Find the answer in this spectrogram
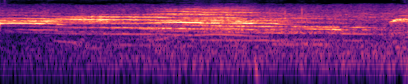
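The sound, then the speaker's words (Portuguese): A cat meows in a drawn-out, wavering cry that rises and falls, fairly loud, over a faint hum of background noise, in an advert for Tareco, a new ready-to-serve cat food. “Mas também temos aqui um anúncio de alimentação para gatos. Tareco!”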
